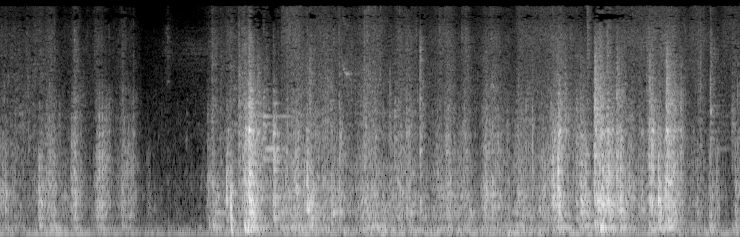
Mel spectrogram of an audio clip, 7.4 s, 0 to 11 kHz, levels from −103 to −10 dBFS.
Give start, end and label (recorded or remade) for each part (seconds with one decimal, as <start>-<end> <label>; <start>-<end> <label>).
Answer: 0.0-1.0 recorded; 1.0-1.5 remade; 1.5-7.4 recorded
